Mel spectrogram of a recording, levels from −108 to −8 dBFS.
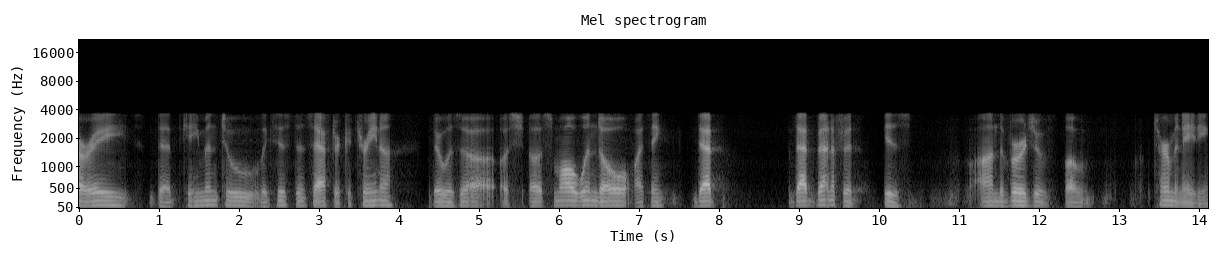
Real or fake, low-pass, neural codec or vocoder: fake; 3.6 kHz; codec, 16 kHz, 0.3 kbps, FocalCodec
